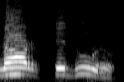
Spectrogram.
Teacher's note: norte é con o aberto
